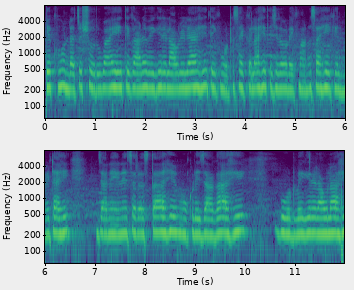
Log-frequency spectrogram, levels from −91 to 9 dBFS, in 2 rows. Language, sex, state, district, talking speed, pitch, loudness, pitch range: Marathi, female, Maharashtra, Pune, 155 wpm, 215 Hz, -22 LUFS, 210-225 Hz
